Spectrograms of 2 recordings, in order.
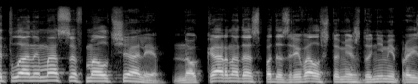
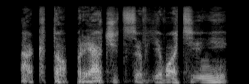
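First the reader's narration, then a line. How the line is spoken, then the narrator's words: Hoarse rasp. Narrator (Russian): прохрипел заклинатель по имени Бек-О-Хан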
